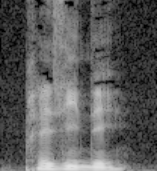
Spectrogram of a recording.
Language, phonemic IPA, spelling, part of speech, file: French, /pʁe.zi.de/, présider, verb, Fr-présider.ogg
- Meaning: 1. to preside; to chair; to head (to be in charge of) 2. to preside (over)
